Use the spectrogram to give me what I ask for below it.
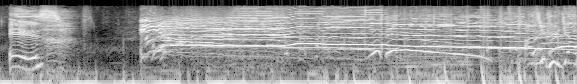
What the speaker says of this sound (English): As you can guess from the screaming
